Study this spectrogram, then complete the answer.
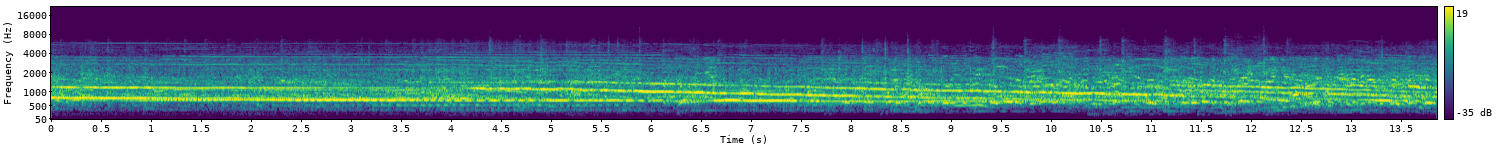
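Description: A crowd of fans cheers and shouts outdoors.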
